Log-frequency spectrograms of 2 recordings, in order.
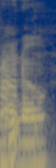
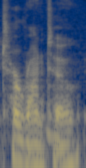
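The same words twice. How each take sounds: First: The word is clipped in a Western New York accent. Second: The word is said fully in a standard accent. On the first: "That's a typical Western New York sentence" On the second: "You don't say Toronto"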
